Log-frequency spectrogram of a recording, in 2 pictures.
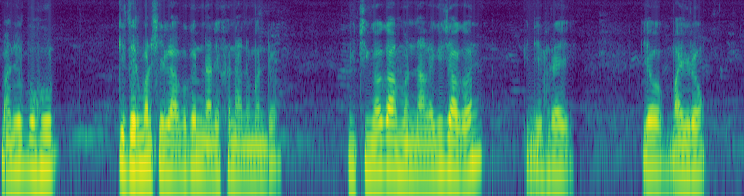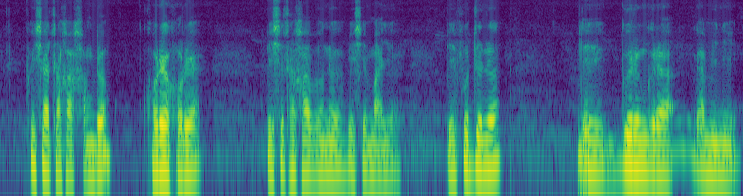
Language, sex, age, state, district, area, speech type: Bodo, male, 60+, Assam, Baksa, urban, spontaneous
